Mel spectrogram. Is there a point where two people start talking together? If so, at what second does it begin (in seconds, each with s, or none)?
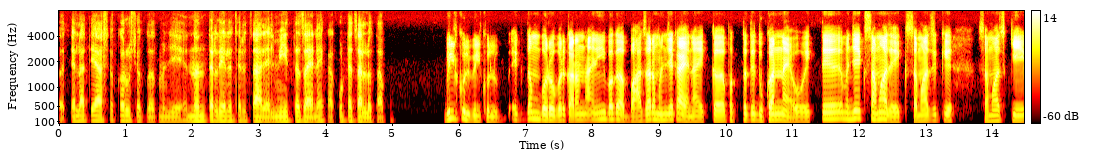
none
